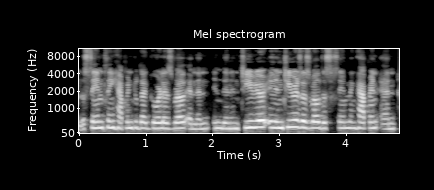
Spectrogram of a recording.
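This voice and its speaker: A woman from Pakistan whose first language is Urdu, chatting to camera at home in an exasperated, animated vlog style and laughing often. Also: a little high, poor audio. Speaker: vlogger. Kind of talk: casual vlog chat to camera. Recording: music playing faintly behind.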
